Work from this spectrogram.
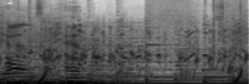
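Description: Stony hens from the video game Slime Rancher cluck in a busy, layered game soundscape, several short clucks rising over constant background music and effects, with no voices in between.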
